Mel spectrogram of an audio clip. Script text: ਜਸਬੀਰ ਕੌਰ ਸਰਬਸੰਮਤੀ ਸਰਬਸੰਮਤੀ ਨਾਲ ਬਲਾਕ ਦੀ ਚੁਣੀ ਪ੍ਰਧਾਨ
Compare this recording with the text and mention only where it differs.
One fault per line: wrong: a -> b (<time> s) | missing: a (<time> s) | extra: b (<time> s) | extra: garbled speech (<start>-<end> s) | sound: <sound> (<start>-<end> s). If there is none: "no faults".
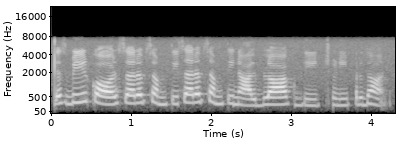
sound: dropout (3.5-3.5 s)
